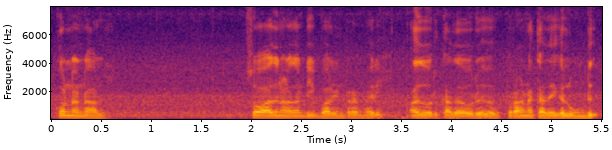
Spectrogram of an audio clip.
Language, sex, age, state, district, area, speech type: Tamil, male, 18-30, Tamil Nadu, Mayiladuthurai, urban, spontaneous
